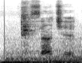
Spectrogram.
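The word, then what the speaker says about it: sachet: spelled but I think it's a French word satchet like a hatchet or like black Kant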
